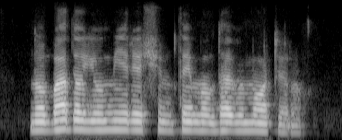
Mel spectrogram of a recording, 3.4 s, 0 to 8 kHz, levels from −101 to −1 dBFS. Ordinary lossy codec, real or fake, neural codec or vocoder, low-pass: Opus, 24 kbps; real; none; 7.2 kHz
